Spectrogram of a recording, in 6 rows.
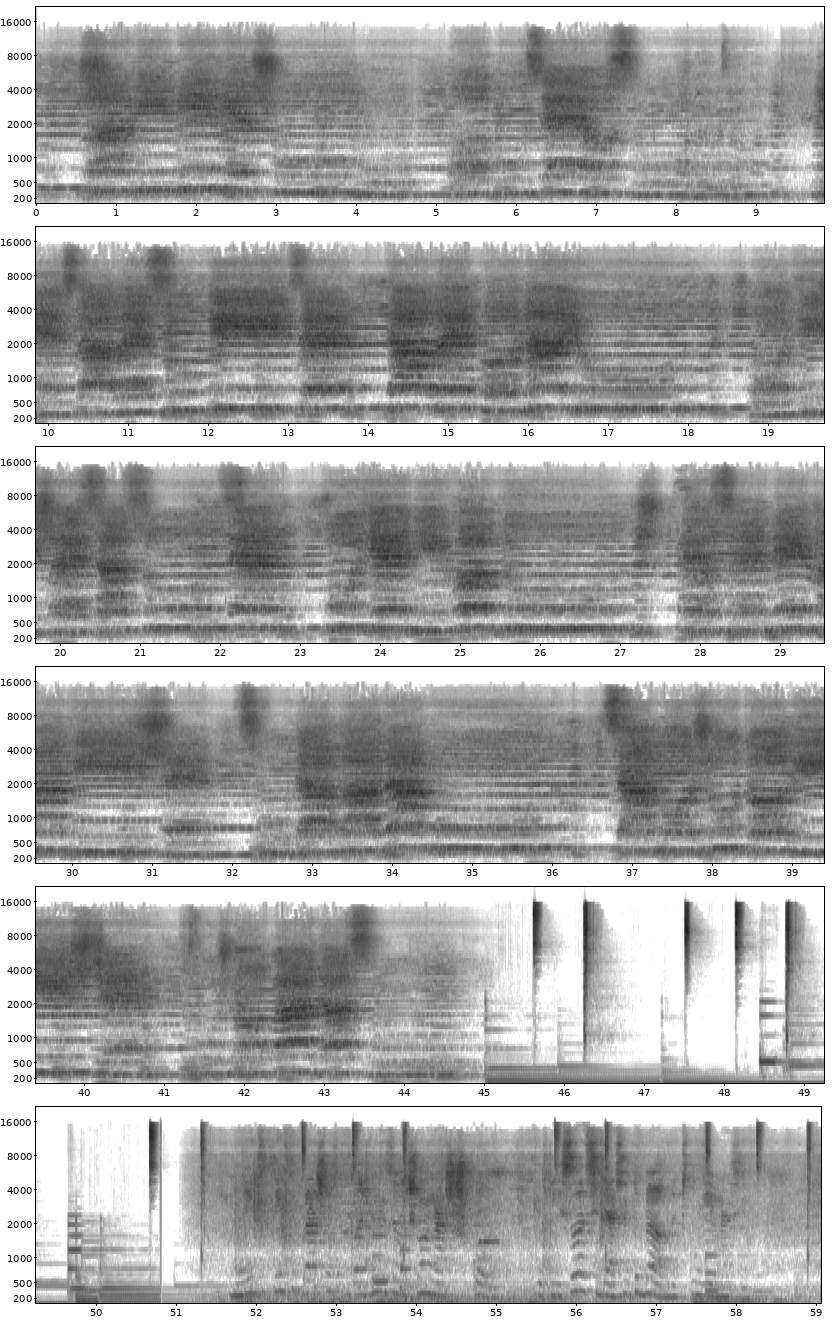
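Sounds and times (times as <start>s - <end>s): children's choir singing: 0.0s - 45.1s, 51.7s - 59.0s
accordion: 0.0s - 46.7s.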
